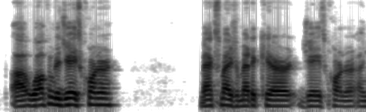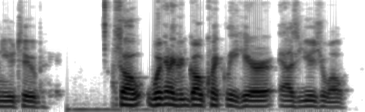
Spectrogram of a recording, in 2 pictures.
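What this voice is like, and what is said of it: Stuffy, sick-sounding voice. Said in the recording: “You can hear I've got a cold.”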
